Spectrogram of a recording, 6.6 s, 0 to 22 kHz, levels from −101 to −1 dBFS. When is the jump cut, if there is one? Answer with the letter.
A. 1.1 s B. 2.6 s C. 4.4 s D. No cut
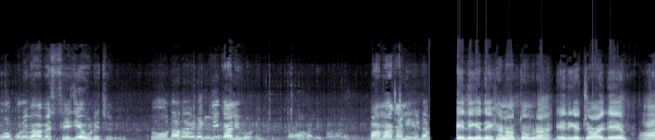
C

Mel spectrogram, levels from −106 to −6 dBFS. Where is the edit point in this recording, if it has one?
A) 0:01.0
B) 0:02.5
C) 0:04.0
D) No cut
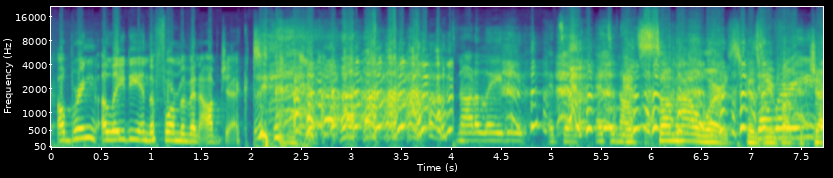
C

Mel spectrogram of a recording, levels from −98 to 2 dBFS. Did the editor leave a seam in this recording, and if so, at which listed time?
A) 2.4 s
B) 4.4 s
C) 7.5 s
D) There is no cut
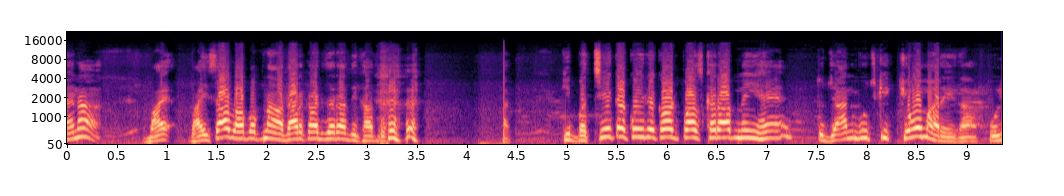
B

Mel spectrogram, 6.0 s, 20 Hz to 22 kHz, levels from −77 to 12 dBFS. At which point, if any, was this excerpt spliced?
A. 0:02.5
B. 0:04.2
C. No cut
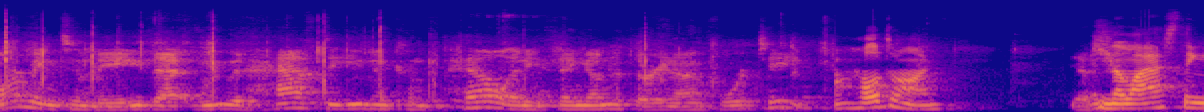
B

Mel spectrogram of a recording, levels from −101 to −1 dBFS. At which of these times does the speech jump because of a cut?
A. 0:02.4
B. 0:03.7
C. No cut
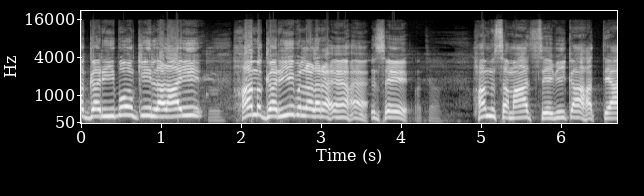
B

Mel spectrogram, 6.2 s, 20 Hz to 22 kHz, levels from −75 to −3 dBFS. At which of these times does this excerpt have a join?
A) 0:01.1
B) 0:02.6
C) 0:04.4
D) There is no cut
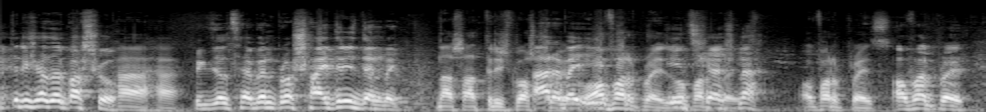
D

